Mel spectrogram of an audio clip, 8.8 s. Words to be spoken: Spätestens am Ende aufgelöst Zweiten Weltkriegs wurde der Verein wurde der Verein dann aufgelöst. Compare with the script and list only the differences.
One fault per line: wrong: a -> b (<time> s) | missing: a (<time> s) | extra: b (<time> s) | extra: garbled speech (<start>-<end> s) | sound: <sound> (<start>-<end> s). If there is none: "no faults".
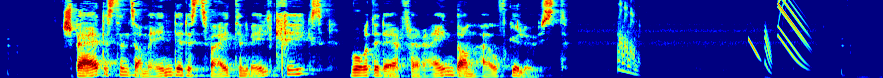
wrong: aufgelöst -> des (1.9 s)
missing: wurde der Verein (4.6 s)
sound: chirp (6.2-6.4 s)
sound: chirp (7.5-8.2 s)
